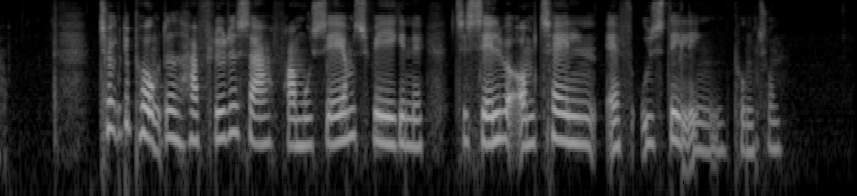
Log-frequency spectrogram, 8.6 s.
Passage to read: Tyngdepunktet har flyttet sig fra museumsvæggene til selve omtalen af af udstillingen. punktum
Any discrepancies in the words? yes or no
yes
